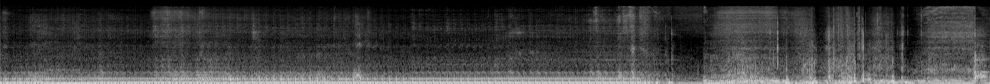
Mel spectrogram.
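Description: KTM 1290 Super Adventure's V-twin engine running at a steady, even note. About six and a half seconds in, the engine sound stops and gives way to irregular knocks and scrapes.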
